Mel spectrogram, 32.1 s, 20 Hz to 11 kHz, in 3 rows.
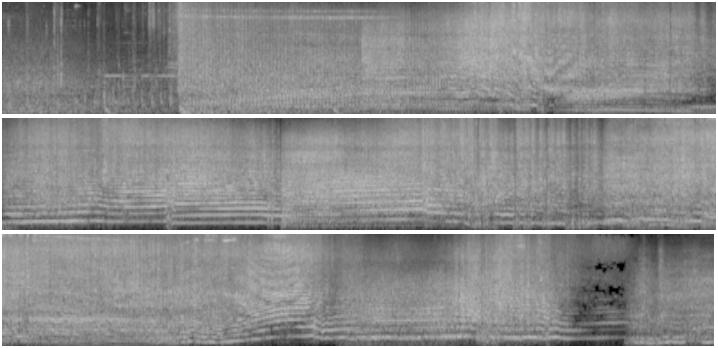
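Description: Rally1 rally cars' turbocharged four-cylinder engines at full throttle on a tarmac stage. They rev up through the gears with repeated quick upshifts, and the sound swells about three seconds in. Near the end the pitch drops sharply as a car brakes and downshifts, then climbs again as it accelerates away.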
